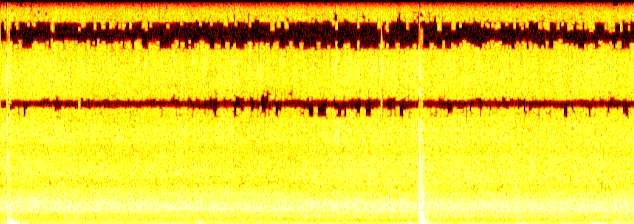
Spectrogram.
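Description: Vegetables and noodles sizzling steadily in a hot nonstick wok as the drained noodles are tipped in from a metal colander. A few knocks break in: one at the start, a sharp one about six seconds in, and a low thump near the end.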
